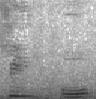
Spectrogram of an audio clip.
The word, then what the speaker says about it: cough: Cough. C-O-U-G-H. Cough. Remember, you are able to listen carefully and listen to the pronunciation is cough. Now you will not say khasi, you will say cough.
